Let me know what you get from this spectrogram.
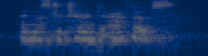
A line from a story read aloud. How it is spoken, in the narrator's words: Taylor said quietly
